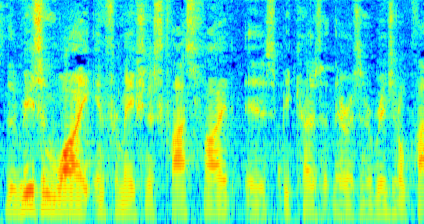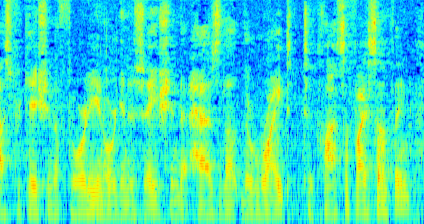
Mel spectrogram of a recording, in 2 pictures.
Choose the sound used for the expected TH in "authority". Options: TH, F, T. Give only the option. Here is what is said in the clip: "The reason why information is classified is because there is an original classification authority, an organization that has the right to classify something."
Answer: TH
